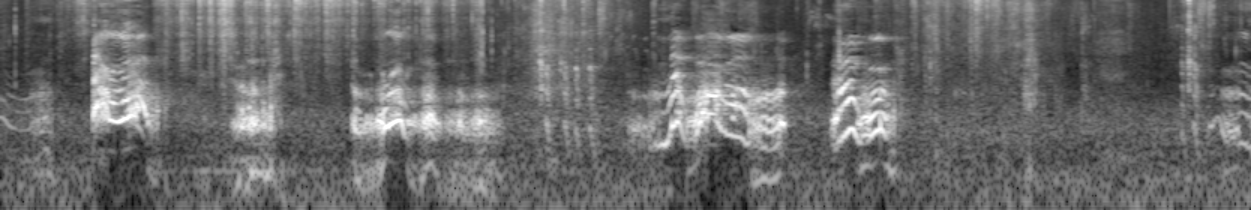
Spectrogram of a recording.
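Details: Henry, a Shih Tzu, barks to frighten a gray squirrel: five loud, wavering, warbling barks with a whining, yodel-like bend, spaced about one to two seconds apart, with quiet rustling between them.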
